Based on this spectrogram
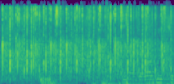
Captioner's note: applause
